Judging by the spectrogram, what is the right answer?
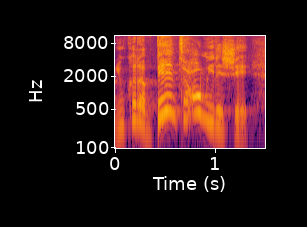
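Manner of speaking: screamed out, very high-pitched. Retelling a fight, repeating what the speaker kept screaming at him: retelling a scream. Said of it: "I would kept screaming like".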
